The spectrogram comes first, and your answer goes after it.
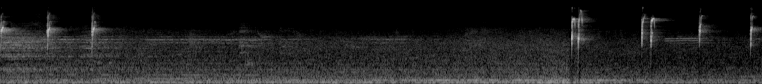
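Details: Indian palm squirrel giving sharp, very high chirps, three spaced near the start, then a long pause before a quick cluster of four or five at the end, over a faint low hum.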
